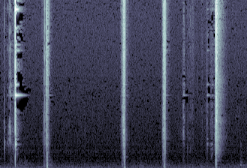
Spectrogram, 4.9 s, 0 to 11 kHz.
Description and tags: Zippo Lighter open fail to light close
Short sequence of a zippo lighter being opened, it failing to light, and it being closed.
Recorded with a Tascam DR-05 Linear PCM recorder.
